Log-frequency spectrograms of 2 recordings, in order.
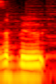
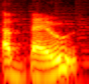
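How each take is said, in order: First: The vowel has a strong Canadian 'aboot' sound. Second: The vowel has only a mild Canadian sound. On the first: "I have a Canadian friend who actually says about" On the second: "it's more like about, but you can still hear it"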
